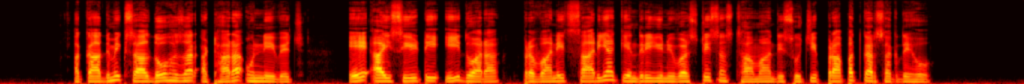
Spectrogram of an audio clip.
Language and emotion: Punjabi, neutral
